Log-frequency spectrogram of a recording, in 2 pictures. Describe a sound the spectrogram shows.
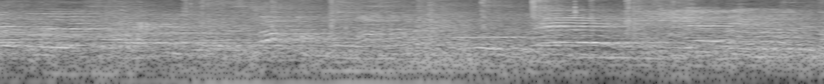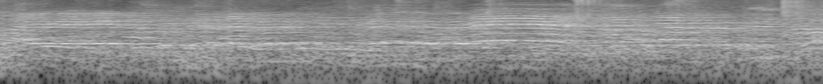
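A woman speaks calmly into a microphone, heard over loudspeakers in an echoing hall.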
